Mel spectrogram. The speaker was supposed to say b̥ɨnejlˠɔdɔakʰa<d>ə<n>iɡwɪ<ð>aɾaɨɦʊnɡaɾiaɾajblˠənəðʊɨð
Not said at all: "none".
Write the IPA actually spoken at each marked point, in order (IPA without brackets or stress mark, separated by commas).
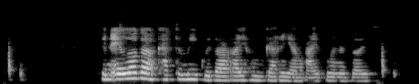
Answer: d, m, ð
